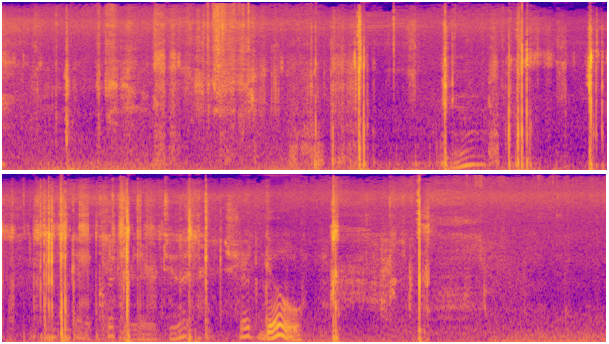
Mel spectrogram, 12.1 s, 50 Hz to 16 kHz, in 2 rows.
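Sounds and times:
steady low hum: 0.0s - 12.0s
plastic connectors scraping and rustling: 0.5s - 4.2s, 4.9s - 8.4s.

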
